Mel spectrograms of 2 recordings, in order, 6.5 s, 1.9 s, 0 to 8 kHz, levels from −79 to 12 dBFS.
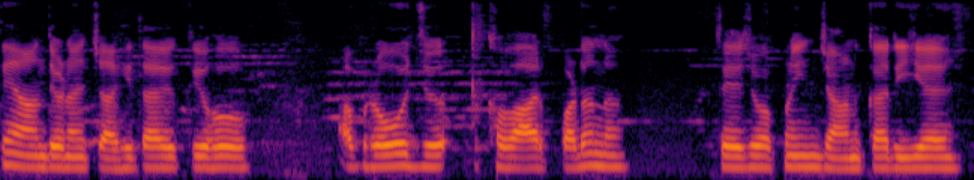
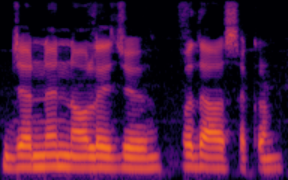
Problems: constant background noise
